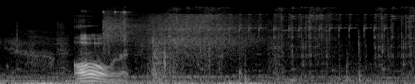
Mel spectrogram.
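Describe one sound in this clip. A short chime sounds as items are picked up.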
